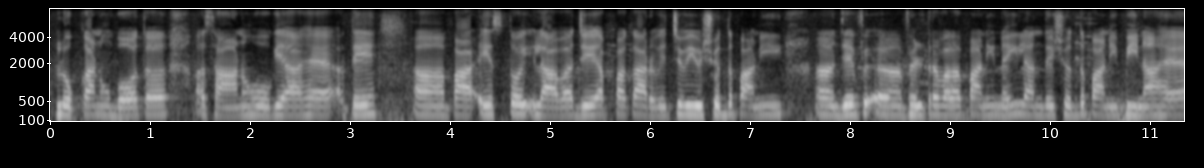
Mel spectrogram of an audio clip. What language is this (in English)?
Punjabi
